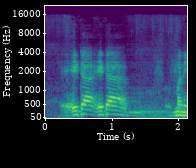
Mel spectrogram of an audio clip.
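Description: A man's voice through a microphone, speaking forcefully: a drawn-out word with a sliding pitch about a third of a second in, trailing off more quietly toward the end.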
